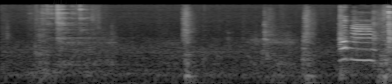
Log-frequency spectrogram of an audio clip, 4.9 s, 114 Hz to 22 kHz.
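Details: Eclectus parrot, a 7-year-old pet male named Rocky of uncertain subspecies, chatters in short bursts of broad harsh notes ending in a clear whistled tone, with a person talking softly nearby.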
